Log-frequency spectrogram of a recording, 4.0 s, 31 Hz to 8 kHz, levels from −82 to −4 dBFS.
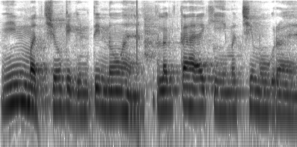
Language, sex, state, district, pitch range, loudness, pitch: Hindi, male, Uttar Pradesh, Shamli, 120-140 Hz, -17 LUFS, 130 Hz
